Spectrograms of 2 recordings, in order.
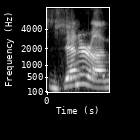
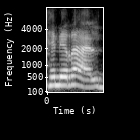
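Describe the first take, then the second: First: The name is said with the English pronunciation. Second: The name is said with a non-English pronunciation. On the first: This is how the name is said locally in Canada. "dito daw it's general" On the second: This is how the host first says the name. "Sabi ko nga general"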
